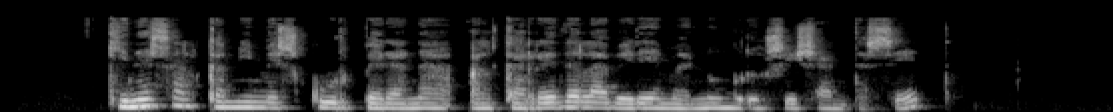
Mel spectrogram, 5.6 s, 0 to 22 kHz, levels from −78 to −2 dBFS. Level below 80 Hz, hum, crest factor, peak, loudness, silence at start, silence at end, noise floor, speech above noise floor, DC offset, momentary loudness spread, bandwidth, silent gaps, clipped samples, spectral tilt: -70 dBFS; none; 18 dB; -6 dBFS; -23 LUFS; 0.55 s; 0.95 s; -69 dBFS; 46 dB; under 0.1%; 7 LU; 11.5 kHz; none; under 0.1%; -4.5 dB/octave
